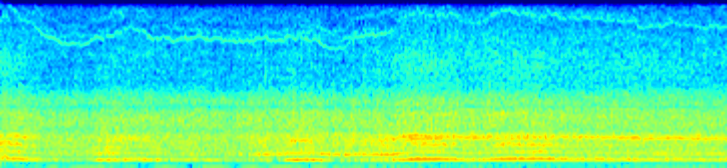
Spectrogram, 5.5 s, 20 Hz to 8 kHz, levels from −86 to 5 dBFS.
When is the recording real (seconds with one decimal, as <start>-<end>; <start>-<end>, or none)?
0.0-5.5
